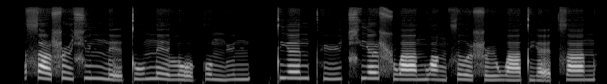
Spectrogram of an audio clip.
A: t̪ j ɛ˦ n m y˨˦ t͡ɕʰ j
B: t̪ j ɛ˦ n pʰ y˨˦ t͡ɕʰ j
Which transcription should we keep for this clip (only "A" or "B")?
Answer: B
